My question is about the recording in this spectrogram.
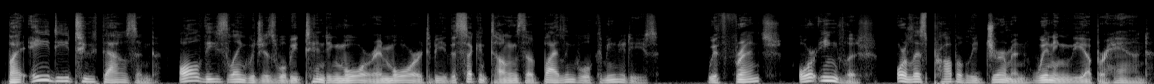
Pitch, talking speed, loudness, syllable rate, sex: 100 Hz, 180 wpm, -20 LUFS, 5.1 syllables/s, male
